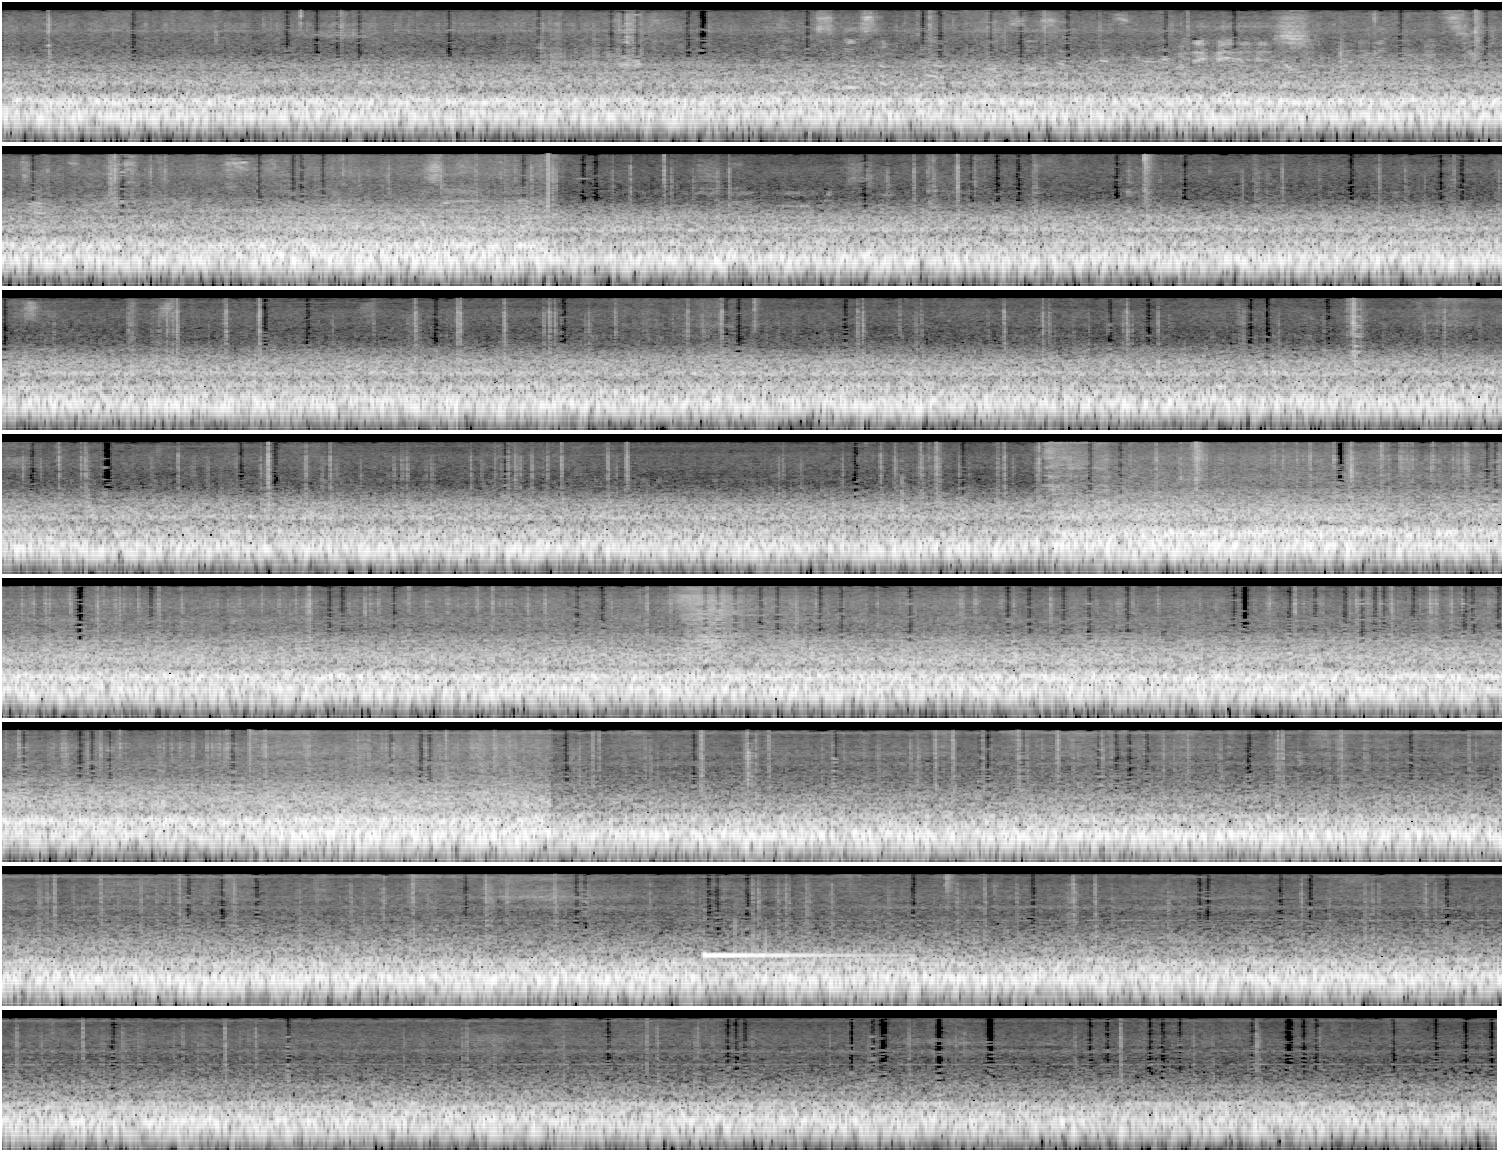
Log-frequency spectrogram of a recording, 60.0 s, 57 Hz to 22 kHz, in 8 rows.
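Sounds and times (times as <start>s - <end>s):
jet engine rush: 0.0s - 24.3s.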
